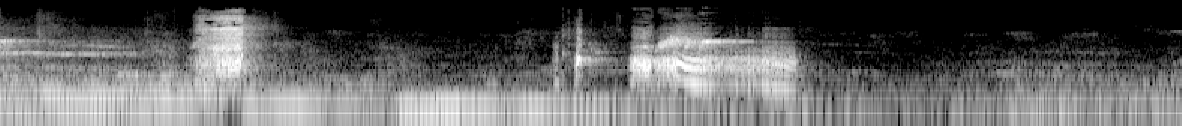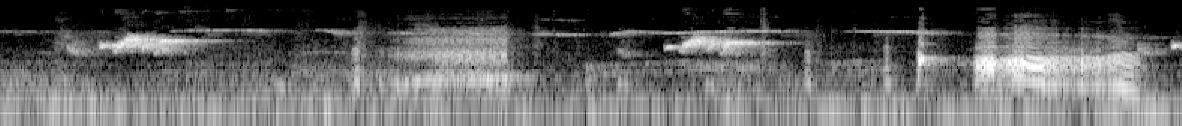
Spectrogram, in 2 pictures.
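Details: Black francolin (kala teetar) calling: harsh, raspy broadband bursts come roughly every five seconds, with thinner whistled, slurred notes at a higher pitch in between and a low background hum.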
